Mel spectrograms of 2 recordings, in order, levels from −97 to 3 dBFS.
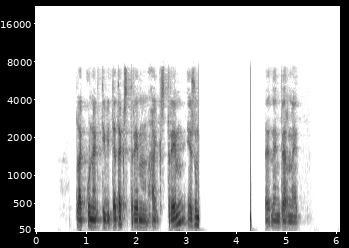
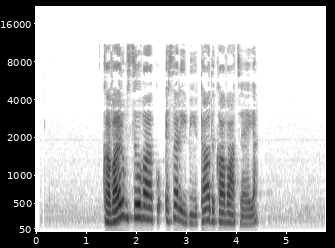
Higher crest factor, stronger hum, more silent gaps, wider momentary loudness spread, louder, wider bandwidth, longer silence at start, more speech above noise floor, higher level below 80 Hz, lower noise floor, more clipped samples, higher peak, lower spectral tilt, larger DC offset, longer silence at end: about the same, 20 dB vs 22 dB; neither; first, 3.42-4.28 s, 4.44-4.57 s vs none; about the same, 13 LU vs 15 LU; about the same, -24 LUFS vs -22 LUFS; second, 7.6 kHz vs 11.5 kHz; second, 0.8 s vs 1.35 s; first, over 67 dB vs 47 dB; first, -64 dBFS vs -78 dBFS; first, under -90 dBFS vs -68 dBFS; neither; second, -6 dBFS vs -2 dBFS; about the same, -5.5 dB/octave vs -6.5 dB/octave; neither; second, 0.85 s vs 1.35 s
